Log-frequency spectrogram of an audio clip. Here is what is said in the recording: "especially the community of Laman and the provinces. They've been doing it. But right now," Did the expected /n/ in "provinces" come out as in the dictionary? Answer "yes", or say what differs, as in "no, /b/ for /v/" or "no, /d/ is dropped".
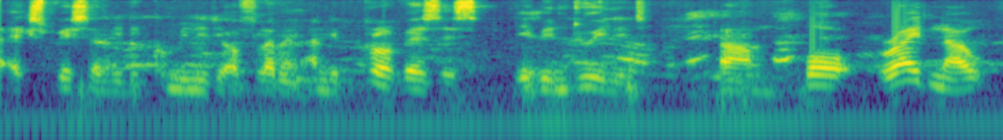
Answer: no, /n/ is dropped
